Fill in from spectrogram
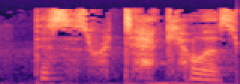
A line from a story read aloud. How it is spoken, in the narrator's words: Rodney says in a whisper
